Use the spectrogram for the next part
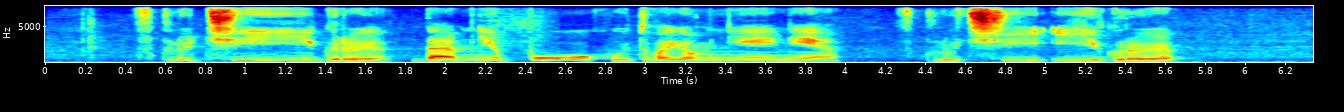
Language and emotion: Russian, angry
